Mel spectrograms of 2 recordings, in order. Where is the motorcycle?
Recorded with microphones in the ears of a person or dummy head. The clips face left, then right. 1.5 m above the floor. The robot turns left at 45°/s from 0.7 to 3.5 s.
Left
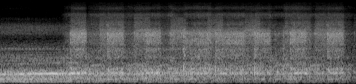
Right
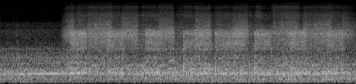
40° left; by 3.6 s 85° right.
